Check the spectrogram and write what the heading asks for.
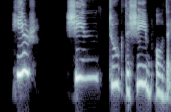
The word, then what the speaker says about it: شين: And remember to pronounce the sound of Shīn as you draw it. , .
